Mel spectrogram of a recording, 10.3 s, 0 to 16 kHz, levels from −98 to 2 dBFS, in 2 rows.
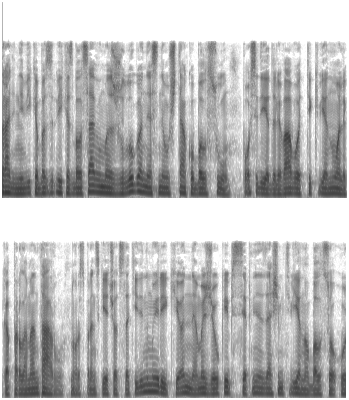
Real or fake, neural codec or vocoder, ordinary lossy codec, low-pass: real; none; MP3, 64 kbps; 7.2 kHz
